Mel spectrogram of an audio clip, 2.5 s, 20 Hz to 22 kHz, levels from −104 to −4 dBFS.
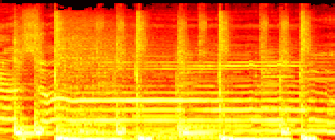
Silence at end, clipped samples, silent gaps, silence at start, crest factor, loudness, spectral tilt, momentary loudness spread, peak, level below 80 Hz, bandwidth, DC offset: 0 s; under 0.1%; none; 0 s; 10 dB; -11 LUFS; -5 dB/octave; 2 LU; 0 dBFS; -12 dBFS; 17.5 kHz; under 0.1%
